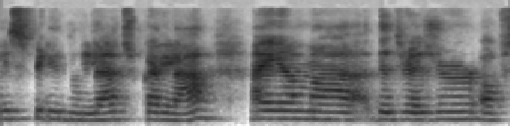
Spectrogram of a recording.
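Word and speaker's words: Spyridoula: you for having us here my name is spirala I am the treasurer of St Spirit Church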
